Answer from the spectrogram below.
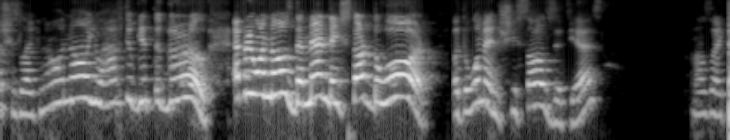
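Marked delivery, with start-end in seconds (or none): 0.4-6.0 lightly voiced insistent mom, higher; imitating mom. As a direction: mom lecturing her daughter, pitched up.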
